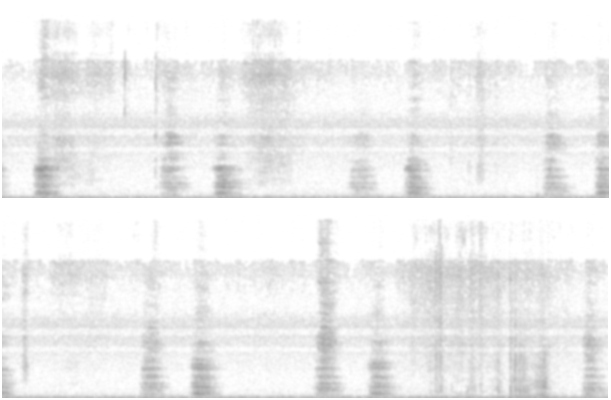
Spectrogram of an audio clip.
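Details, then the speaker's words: Nurse practitioner student's simulated physical exam of an adult male: repeated soft breathy bursts as he takes deep breaths in and out while his back is examined; normal exam with symmetrical chest rise and fall. "good exam is normal he has symmetrical rise and fall of his chest"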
